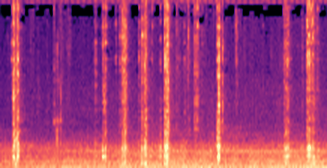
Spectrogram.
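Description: Chef's knife cutting along the backbone inside the gutted belly of a branzino (European seabass), giving a run of sharp, irregular clicks as the blade nicks through bone. It is slitting open the bloodline along the spine so the blood can be washed out. A steady background hum runs underneath.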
